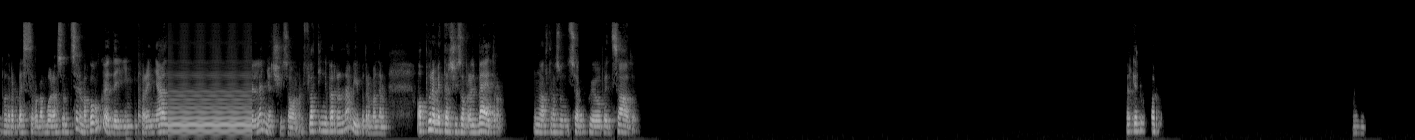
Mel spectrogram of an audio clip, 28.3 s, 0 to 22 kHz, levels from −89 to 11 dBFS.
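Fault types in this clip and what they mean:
System hang loop, 3.36 to 5.03 s: the speech stops advancing and a single 21.33 ms slice of audio repeats back to back, about 78 times, because the playback hardware keeps cycling the same ring buffer while the system feeding it has frozen. The length fits a 1024-sample buffer. With a slice this short, the repeats fuse into a steady buzz at 46.9 Hz rather than a stutter.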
